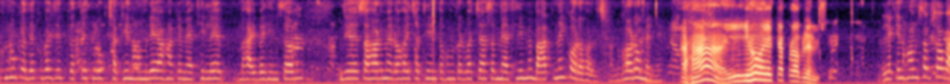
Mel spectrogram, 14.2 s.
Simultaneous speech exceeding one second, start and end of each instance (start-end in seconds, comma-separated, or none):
none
